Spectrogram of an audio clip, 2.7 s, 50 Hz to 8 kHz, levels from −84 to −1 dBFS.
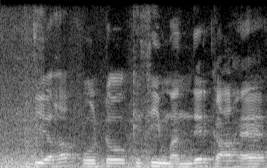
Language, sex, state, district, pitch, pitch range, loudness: Hindi, male, Haryana, Charkhi Dadri, 145 Hz, 135-155 Hz, -14 LUFS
